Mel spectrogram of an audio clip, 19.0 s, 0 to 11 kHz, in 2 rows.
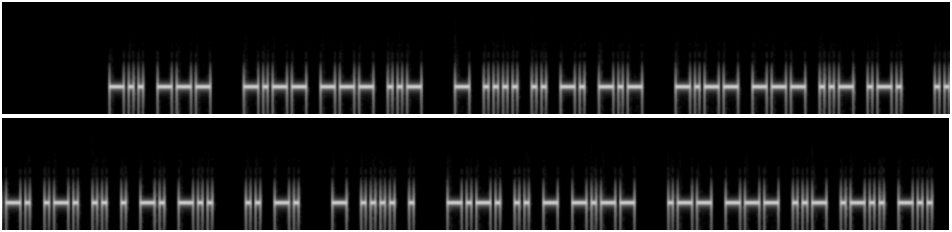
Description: Morse code, heard as a keyed tone, about 25 wpm, 700 Hz. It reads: DO YOU THINK YOUR FRIEND IN THE CITY WOULD
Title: Sentences from Top 1100 Words 25wpm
